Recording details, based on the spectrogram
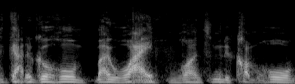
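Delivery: put-on German accent. Imitating what a German coworker says, imitating a German coworker's accent. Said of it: "He was saying".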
